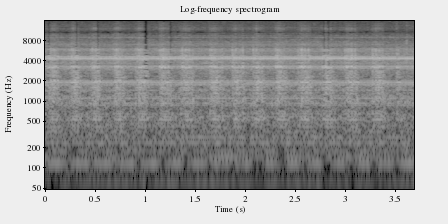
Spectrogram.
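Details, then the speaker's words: Dometic RV roof air conditioner with the cover off: a fast metallic buzz-rattle over the AC hum. The vibrating copper Freon return line had rubbed through the rubber in its cable clamp, making metal-to-metal contact, and holding the line stops the noise. "it's right there this free online going into that clamp right there the evidently the rubber is worn because when I can make this noise and I hold that it stops so it's vibrating to get something"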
